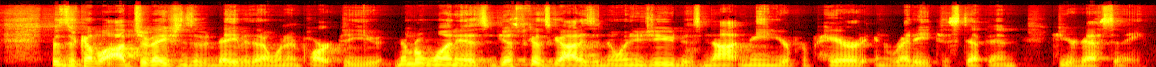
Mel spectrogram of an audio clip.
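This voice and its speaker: A man giving a faith-based motivational talk to his company, telling stories in an earnest, animated way with frequent restarts. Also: fairly low pitch, fast talker.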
